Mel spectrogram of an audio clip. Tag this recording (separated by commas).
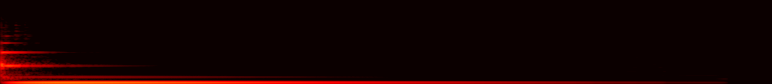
Music, xylophone, Percussion, Mallet percussion, Musical instrument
